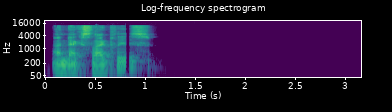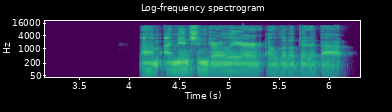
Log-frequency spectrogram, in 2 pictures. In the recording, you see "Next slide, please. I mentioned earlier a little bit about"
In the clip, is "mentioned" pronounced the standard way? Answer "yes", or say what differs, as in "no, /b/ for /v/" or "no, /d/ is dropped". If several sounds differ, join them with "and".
yes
